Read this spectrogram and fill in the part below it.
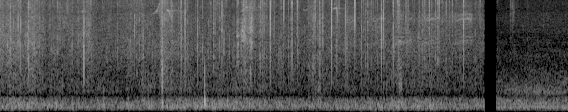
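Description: Leaves rustle and crackle as a hand piles them up.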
